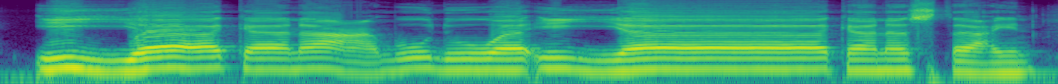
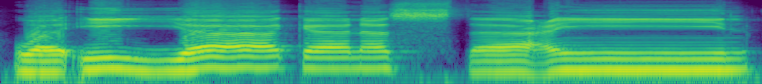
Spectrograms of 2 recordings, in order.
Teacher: thi'i yaitu fathah bertemu dengan alif Kemudian yang kedua sama juga ada Mad thi'i yaitu fathah bertemu Alif panjangnya dua harakat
